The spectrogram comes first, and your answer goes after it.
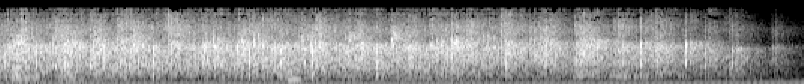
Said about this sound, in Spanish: Un aplauso, vamos a animarlo. Gracias.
